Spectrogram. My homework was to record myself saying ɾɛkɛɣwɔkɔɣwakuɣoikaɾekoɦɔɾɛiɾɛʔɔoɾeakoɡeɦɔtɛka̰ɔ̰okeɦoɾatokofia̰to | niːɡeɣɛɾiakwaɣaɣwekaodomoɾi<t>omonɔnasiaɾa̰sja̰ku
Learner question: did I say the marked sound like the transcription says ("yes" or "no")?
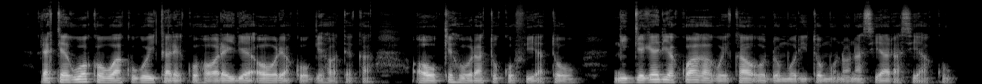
yes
